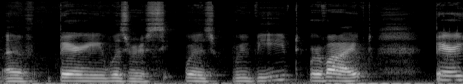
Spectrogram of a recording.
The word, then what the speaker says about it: Barre: So it is spelled b a r r e but pronounced Barre.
